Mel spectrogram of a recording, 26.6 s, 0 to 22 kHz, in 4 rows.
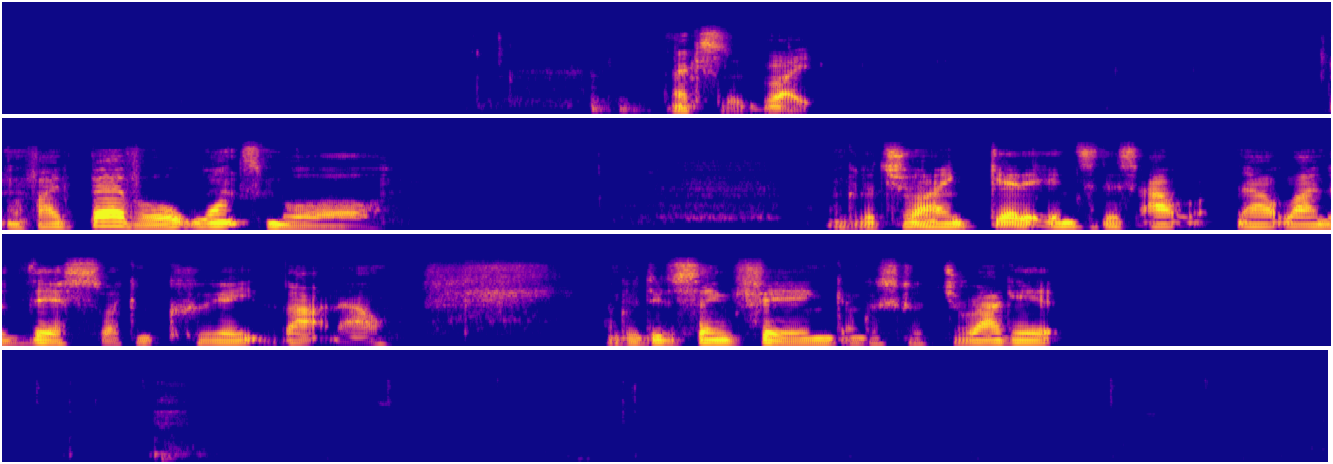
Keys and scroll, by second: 6.5 typing.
